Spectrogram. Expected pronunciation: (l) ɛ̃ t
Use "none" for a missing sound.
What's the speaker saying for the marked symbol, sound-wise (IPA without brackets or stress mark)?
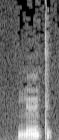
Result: n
